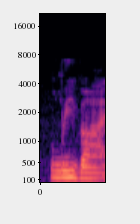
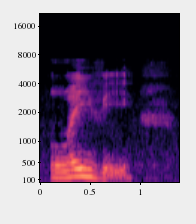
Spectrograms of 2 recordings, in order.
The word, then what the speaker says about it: Levi: into levi now interestingly this name is not actually pronounced levi it looks like it's pronounced lavy and so that's another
